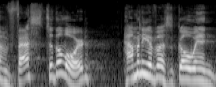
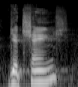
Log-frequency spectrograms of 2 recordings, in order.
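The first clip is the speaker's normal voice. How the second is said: ordinary talk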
